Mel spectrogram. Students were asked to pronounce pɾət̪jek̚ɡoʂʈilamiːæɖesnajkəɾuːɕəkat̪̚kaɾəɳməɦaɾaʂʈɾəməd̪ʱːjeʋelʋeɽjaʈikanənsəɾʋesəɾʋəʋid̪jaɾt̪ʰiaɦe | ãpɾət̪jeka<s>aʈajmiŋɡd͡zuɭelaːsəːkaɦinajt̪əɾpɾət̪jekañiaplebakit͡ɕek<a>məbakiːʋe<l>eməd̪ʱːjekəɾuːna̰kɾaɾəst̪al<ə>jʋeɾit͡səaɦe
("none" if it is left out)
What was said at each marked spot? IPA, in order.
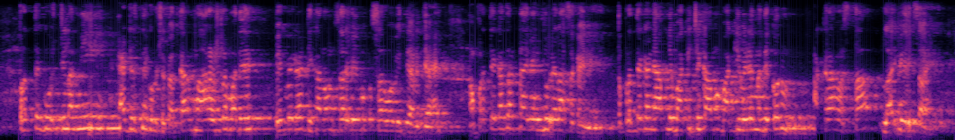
t͡s, a, ɭ, a

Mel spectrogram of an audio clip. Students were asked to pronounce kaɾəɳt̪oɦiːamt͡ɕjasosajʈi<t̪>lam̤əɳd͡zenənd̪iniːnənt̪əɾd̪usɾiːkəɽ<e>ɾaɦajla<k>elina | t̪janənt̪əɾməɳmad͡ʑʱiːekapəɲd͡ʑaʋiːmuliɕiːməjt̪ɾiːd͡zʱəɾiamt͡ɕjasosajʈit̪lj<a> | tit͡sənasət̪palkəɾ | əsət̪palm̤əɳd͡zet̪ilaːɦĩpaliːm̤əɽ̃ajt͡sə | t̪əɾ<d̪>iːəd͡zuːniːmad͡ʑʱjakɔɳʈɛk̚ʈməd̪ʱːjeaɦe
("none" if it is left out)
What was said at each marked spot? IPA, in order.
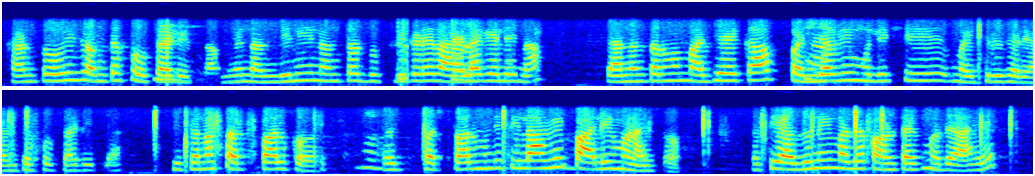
t̪, e, ɡ, a, t̪

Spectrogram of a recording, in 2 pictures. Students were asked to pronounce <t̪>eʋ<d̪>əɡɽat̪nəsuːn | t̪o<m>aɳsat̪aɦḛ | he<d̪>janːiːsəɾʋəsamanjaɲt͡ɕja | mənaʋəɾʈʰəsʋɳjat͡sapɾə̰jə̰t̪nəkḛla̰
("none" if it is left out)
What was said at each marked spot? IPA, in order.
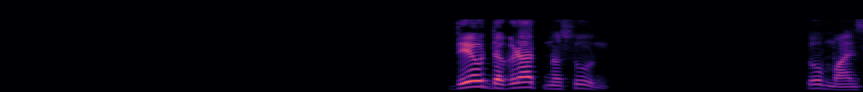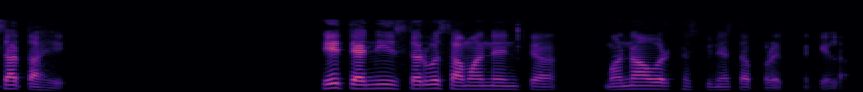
d̪, d̪, m, t̪

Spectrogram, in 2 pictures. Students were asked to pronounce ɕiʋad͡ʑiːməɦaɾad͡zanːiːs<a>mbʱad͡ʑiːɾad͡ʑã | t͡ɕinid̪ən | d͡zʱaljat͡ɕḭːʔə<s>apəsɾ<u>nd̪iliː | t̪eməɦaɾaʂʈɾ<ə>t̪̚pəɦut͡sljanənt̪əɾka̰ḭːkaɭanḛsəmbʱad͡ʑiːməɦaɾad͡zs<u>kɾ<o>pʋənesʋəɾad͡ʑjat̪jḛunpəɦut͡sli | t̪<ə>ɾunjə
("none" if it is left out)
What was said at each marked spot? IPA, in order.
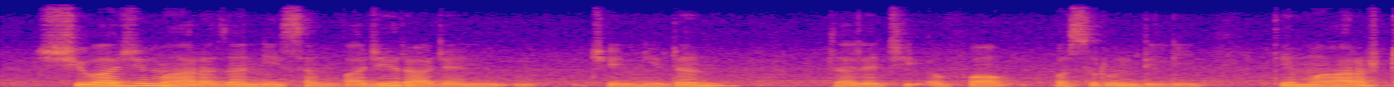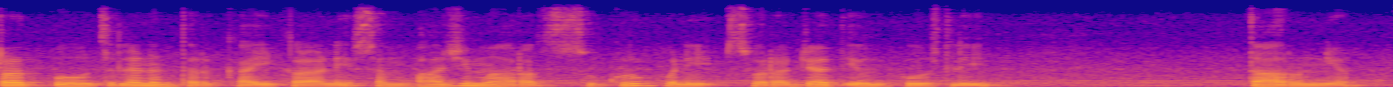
ə, f, uː, a, u, u, a

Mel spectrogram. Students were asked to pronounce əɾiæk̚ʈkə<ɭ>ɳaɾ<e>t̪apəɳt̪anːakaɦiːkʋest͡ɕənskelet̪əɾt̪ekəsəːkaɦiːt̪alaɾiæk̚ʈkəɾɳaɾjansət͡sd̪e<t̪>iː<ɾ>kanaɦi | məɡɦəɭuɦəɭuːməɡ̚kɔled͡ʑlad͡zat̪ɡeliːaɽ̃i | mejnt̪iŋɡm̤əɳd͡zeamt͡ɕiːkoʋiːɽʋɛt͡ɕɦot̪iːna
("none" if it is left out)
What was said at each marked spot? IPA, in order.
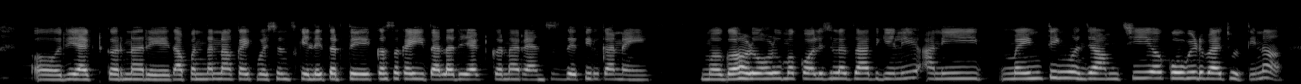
ɾ, e, t̪, l

